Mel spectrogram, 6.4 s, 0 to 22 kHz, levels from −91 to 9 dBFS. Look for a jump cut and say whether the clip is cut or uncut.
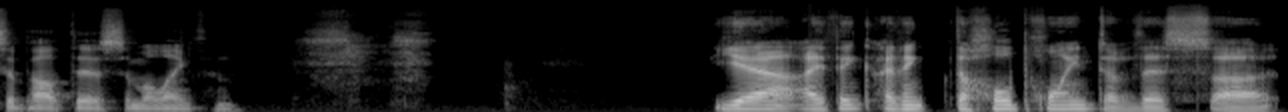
uncut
